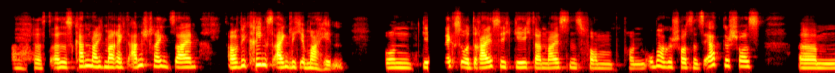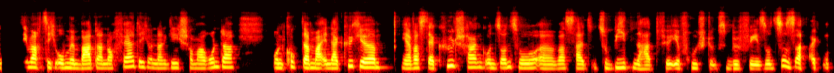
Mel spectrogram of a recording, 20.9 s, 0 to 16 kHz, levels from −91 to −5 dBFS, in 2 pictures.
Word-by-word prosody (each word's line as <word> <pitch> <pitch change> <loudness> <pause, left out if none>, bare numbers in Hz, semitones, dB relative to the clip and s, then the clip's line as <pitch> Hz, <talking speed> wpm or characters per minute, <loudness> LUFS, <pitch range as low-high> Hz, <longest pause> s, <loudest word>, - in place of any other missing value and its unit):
Ach, 180 -2 -13
das 185 -2 -7
also, 200 +2 +2
es 210 - -4
kann 250 +2 +3
manchmal 230 -2 +4
recht 215 -1 -1
anstrengend 255 -6 0
sein, 220 +1 +4 0.3
aber 205 +1 +3
wir 275 0 -1
kriegen's 315 +2 +3
eigentlich 215 0 +4
immer 195 -4 +2
hin. 155 -1 -7 0.5
Und 195 -1 -3
gegen 210 0 0 0.2
6:30 220 0 +2
gehe 210 0 +1
ich 205 - -5
dann 190 -2 0
meistens 200 0 -1
vom 180 -2 -6
von 170 0 -9
Obergeschoss 220 -4 -2
ins 180 -2 -6
Erdgeschoss. 255 -5 0 0.5
Ähm, 185 -1 0 0.3
sie - - -6
macht 210 -1 +4
sich 205 -2 -4
oben 195 0 +1
im 180 -2 0
Bad 180 +1 +6
dann 180 -2 +1
noch 175 -1 -3
fertig, 230 -2 0
und 190 -2 -5
dann 180 -1 -4
gehe 195 - -4
ich 190 - -6
schon 185 - -6
mal 175 0 0
runter 215 +3 0 0.4
und 190 -3 -2
gucke 235 -2 -5
dann 190 -1 +7
mal 180 -1 +7
in 175 - 0
der 175 -2 +3
Küche, 205 -4 +3 0.2
ja, 175 -3 0
was 190 0 +2
der 180 -2 +3
Kühlschrank 215 -6 0
und 190 -1 -3
sonst 195 +4 -2
wo, 185 +1 0
äh 165 -1 -3
was 175 0 -3
halt 170 -1 -1
zu 185 -2 -9
bieten 195 -3 -4
hat 155 0 -3
für 175 - -3
ihr 170 0 0
Frühstücksbuffet 165 -2 -5
sozusagen. 195 - -1
195 Hz, 195 wpm, -25 LUFS, 180-220 Hz, 0.5 s, dann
